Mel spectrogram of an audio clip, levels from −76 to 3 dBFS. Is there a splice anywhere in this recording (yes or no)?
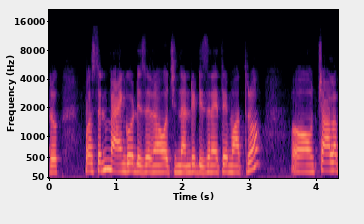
no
